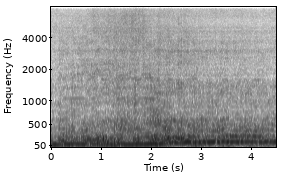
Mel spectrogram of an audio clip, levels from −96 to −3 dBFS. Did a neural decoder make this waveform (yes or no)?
yes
